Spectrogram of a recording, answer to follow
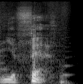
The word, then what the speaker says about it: Japheth: They are Gentiles, sons of Japhet, or it's properly pronounced Japheth, right?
